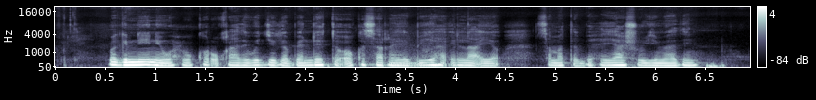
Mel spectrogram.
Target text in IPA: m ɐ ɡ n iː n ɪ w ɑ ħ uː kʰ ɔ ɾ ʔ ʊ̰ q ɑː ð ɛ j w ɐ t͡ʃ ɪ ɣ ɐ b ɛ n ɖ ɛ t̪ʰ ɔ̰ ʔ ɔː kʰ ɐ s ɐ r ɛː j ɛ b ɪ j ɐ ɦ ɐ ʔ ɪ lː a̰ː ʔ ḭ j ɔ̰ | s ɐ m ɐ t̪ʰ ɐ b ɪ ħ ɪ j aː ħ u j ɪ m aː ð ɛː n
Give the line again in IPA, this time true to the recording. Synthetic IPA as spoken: m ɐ ɡ n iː n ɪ w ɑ ħ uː kʰ ɔ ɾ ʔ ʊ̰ q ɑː ð ɛ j w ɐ t͡ʃ ɪ ɣ ɐ b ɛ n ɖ ɛ t̪ʰ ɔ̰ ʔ ɔː kʰ ɐ s ɐ r ɛː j ɛ b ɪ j ɐ ɦ ɐ ʔ ɪ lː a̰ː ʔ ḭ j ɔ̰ | s ɐ m ɐ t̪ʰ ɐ b ɪ ħ ɪ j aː ʃ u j ɪ m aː ð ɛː n

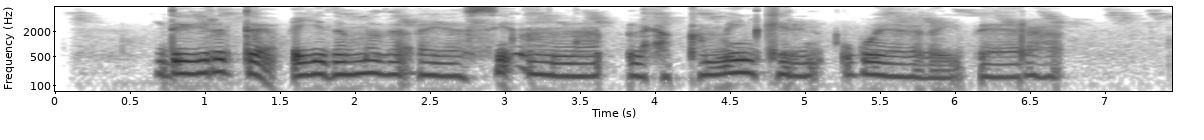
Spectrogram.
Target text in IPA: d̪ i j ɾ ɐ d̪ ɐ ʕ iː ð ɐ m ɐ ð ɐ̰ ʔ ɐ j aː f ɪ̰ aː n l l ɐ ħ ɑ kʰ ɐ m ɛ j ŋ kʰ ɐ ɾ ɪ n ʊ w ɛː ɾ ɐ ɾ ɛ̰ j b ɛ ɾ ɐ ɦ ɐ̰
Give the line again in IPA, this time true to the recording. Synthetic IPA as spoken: d̪ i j ɾ ɐ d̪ ɐ ʕ iː ð ɐ m ɐ ð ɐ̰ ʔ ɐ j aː s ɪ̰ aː n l l ɐ ħ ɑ kʰ ɐ m ɛ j ŋ kʰ ɐ ɾ ɪ n ʊ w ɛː ɾ ɐ ɾ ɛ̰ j b ɛː ɾ ɐ ɦ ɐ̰

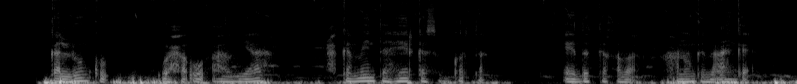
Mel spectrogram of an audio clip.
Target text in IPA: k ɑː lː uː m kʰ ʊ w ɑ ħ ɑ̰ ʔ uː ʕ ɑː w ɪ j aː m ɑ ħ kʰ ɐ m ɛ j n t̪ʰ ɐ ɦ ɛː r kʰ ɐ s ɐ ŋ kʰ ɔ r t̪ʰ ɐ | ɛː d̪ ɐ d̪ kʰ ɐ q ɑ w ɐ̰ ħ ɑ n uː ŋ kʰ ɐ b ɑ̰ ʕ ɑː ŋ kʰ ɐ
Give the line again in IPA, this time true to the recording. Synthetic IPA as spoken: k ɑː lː uː m kʰ ʊ w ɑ ħ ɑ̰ ʔ uː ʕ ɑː w ɪ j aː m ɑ ħ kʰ ɐ m ɛ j n t̪ʰ ɐ ɦ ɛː r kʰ ɐ s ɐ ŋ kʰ ɔ r t̪ʰ ɐ | ɛː d̪ ɐ d̪ kʰ ɐ q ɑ β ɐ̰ ħ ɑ n uː ŋ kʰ ɐ m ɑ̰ ʕ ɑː ŋ kʰ ɐ

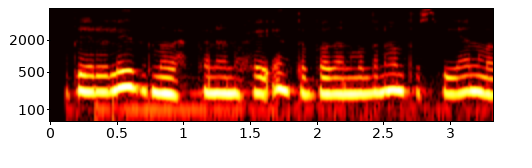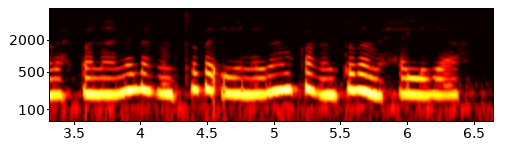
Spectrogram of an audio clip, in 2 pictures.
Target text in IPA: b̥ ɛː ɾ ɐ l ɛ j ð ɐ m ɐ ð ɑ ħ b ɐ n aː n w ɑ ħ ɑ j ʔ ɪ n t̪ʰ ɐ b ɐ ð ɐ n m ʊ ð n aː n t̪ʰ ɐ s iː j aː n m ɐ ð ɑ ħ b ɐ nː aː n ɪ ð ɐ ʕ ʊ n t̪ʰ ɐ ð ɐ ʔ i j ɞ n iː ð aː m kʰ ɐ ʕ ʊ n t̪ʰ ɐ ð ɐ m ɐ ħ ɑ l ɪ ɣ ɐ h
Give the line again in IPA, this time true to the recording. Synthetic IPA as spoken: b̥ ɛː ɾ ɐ l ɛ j ð ɐ m ɐ ð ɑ ħ b ɐ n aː n w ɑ ħ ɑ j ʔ ɪ n t̪ʰ ɐ b ɐ ð ɐ n m ʊ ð n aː n t̪ʰ ɐ s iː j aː n m ɐ ð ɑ ħ b ɐ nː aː n ɪ ð ɐ ʕ ʊ n t̪ʰ ɐ ð ɐ ʔ i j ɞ n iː ð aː m kʰ ɐ ʕ ʊ n t̪ʰ ɐ ð ɐ m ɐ ħ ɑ l ɪ ɣ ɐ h

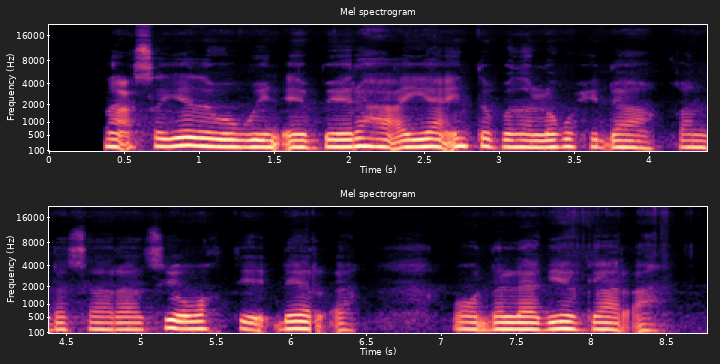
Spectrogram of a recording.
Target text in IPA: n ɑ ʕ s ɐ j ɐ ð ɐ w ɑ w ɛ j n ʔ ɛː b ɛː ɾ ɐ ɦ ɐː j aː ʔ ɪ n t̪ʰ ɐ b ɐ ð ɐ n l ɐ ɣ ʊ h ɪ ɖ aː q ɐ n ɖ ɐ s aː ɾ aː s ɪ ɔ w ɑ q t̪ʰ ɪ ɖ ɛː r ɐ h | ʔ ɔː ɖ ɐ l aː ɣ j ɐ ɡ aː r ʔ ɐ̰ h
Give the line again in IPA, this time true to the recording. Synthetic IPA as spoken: n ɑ ʕ s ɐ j ɐ ð ɐ w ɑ w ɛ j n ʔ ɛː b ɛː ɾ ɐ ɦ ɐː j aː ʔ ɪ n t̪ʰ ɐ b ɐ ð ɐ n l ɐ ɣ ʊ ħ ɪ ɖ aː q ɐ n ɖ ɐ s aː ɾ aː s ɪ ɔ w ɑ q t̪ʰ ɪ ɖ ɛː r ɐ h | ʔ ɔː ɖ ɐ l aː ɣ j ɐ ɡ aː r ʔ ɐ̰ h

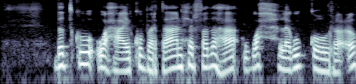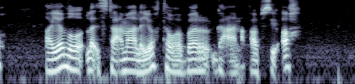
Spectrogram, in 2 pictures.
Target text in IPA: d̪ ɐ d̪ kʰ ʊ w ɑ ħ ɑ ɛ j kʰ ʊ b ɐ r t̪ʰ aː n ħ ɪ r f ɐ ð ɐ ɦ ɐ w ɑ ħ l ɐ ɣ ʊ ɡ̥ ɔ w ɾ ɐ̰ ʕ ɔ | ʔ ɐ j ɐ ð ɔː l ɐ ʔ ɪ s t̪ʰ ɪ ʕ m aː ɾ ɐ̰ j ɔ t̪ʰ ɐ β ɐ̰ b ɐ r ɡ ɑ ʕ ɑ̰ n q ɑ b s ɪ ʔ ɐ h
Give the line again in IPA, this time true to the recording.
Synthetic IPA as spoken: d̪ ɐ d̪ kʰ ʊ w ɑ ħ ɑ ɛ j kʰ ʊ b ɐ r t̪ʰ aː n ħ ɪ r f ɐ ð ɐ ɦ ɐ w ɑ ħ l ɐ ɣ ʊ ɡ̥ ɔ w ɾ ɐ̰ ʕ ɔ | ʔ ɐ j ɐ ð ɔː l ɐ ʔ ɪ s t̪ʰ ɪ ʕ m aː l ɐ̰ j ɔ t̪ʰ ɐ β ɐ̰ b ɐ r ɡ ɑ ʕ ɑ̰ n q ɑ b s ɪ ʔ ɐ h

